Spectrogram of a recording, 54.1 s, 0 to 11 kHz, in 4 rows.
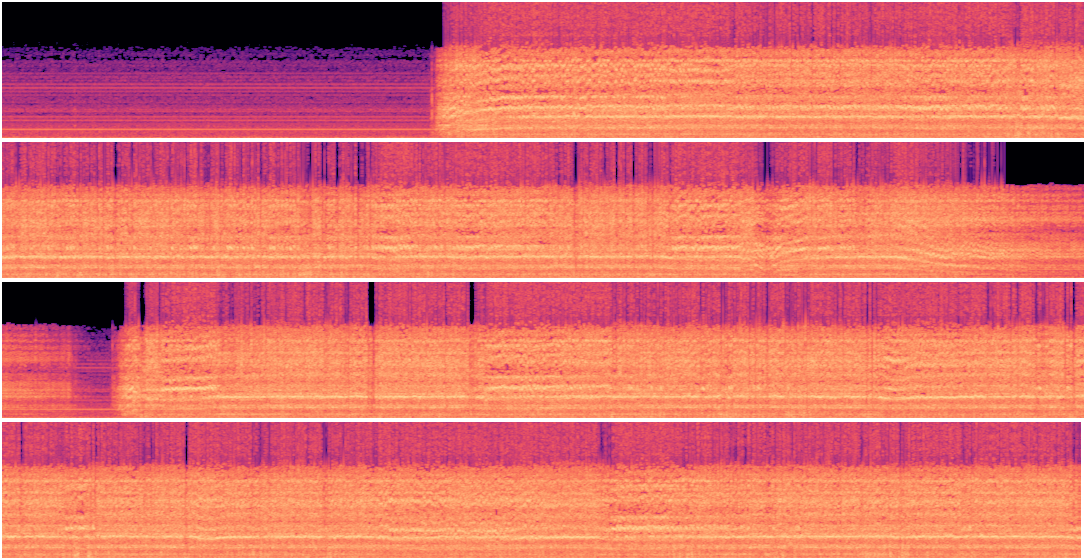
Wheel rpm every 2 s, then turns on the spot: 0, 0, 30, 200, 230, 230, 230, 230, 230, 230, 230, 180, 120, 0, 120, 230, 230, 230, 230, 230, 230, 230, 230, 220, 220, 240, 230.
none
